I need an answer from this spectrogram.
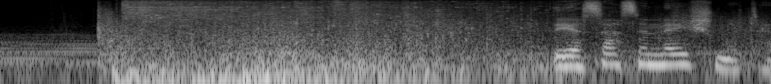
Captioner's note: explosion roars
